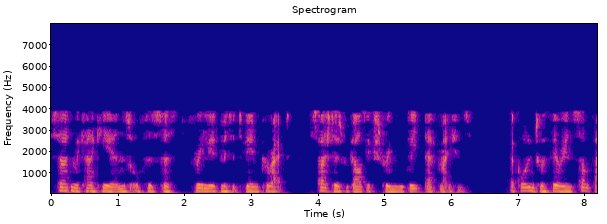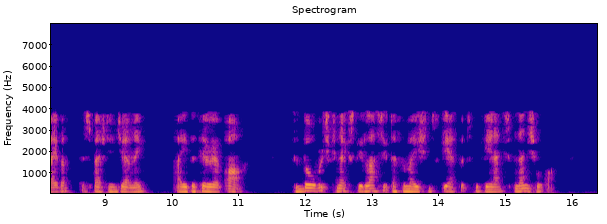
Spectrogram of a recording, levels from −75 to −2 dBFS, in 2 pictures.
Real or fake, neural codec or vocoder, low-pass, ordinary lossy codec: real; none; 7.2 kHz; AAC, 16 kbps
